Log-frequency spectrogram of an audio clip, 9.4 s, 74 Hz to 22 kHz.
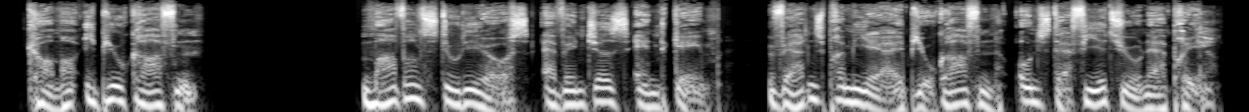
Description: Male
Authoritative, Confident, Cool, Corporate, Engaging, Friendly, Natural, Reassuring, Sarcastic, Smooth, Soft, Warm, Versatile
Microphone: Neumann TLM 102
Audio equipment: pro sound booth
